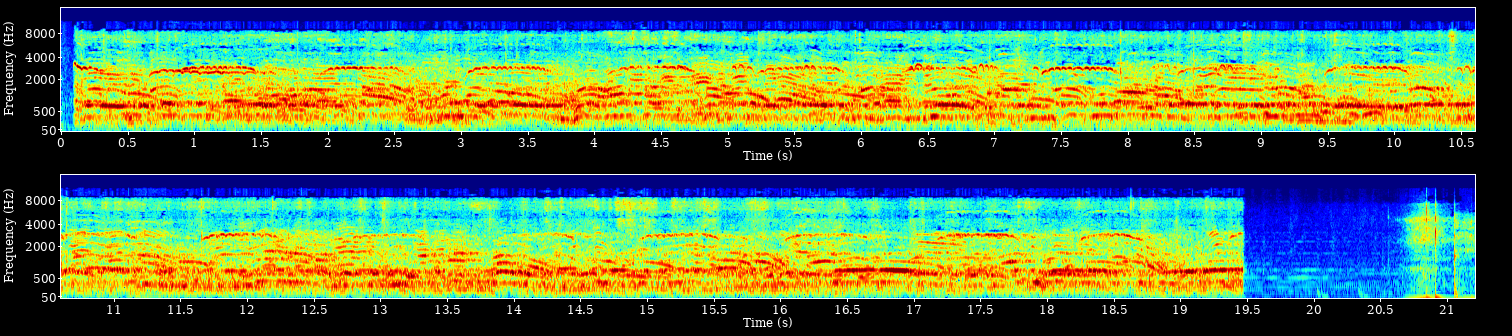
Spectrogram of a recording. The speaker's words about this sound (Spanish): Y ahora vamos a escuchar cómo la gente reacciona cuando llegaba el ministro Marlasca a, Valladolid a, llevar a cabo un acto, un acto público. Así le escucha, así le recibían.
